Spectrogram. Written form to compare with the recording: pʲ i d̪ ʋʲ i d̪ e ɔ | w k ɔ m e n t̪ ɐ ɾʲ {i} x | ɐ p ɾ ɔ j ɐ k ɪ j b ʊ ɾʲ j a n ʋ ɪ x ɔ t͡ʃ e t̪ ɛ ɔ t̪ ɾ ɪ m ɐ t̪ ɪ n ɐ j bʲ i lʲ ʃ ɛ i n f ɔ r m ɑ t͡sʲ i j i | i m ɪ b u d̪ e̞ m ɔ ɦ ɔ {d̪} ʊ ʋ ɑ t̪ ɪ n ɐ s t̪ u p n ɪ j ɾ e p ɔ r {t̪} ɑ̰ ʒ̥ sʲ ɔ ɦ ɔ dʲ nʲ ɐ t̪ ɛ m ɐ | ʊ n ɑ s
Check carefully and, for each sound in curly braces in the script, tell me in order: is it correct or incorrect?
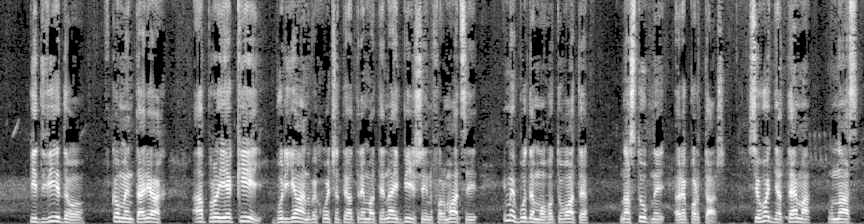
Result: incorrect: a, incorrect: t̪, correct

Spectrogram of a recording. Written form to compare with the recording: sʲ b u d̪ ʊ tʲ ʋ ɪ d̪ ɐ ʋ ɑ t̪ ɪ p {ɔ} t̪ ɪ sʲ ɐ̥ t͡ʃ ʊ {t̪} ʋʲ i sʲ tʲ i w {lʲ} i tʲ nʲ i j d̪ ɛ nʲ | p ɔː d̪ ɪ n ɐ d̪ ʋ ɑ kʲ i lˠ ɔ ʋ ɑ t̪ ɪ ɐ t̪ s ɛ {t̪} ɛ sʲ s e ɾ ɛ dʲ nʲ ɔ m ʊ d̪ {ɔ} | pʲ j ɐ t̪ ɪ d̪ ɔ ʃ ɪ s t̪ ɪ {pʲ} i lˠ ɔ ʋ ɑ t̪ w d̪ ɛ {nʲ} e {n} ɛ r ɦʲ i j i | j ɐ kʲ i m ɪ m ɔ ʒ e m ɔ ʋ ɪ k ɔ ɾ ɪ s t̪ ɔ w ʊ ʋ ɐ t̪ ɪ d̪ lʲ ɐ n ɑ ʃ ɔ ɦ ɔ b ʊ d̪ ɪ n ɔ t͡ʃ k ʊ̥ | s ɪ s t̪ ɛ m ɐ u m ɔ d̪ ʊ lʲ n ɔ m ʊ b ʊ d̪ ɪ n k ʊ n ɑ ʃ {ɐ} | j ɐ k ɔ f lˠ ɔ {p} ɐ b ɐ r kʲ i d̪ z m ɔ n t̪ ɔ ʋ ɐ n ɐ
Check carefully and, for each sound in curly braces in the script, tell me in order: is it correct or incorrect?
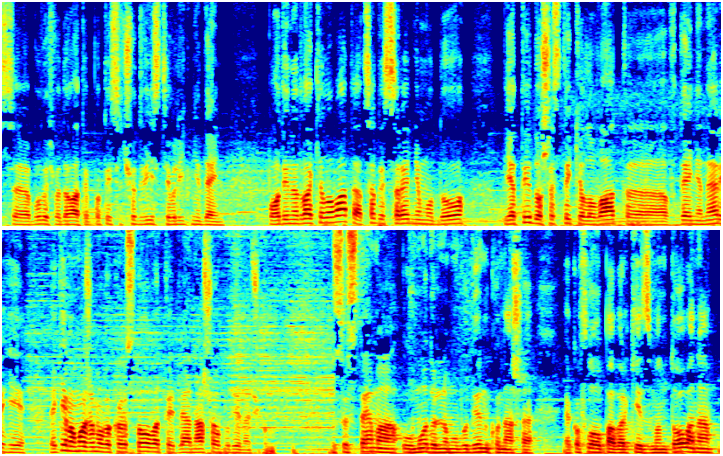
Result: correct, incorrect: d̪, correct, incorrect: d̪, correct, incorrect: kʲ, correct, correct, correct, correct

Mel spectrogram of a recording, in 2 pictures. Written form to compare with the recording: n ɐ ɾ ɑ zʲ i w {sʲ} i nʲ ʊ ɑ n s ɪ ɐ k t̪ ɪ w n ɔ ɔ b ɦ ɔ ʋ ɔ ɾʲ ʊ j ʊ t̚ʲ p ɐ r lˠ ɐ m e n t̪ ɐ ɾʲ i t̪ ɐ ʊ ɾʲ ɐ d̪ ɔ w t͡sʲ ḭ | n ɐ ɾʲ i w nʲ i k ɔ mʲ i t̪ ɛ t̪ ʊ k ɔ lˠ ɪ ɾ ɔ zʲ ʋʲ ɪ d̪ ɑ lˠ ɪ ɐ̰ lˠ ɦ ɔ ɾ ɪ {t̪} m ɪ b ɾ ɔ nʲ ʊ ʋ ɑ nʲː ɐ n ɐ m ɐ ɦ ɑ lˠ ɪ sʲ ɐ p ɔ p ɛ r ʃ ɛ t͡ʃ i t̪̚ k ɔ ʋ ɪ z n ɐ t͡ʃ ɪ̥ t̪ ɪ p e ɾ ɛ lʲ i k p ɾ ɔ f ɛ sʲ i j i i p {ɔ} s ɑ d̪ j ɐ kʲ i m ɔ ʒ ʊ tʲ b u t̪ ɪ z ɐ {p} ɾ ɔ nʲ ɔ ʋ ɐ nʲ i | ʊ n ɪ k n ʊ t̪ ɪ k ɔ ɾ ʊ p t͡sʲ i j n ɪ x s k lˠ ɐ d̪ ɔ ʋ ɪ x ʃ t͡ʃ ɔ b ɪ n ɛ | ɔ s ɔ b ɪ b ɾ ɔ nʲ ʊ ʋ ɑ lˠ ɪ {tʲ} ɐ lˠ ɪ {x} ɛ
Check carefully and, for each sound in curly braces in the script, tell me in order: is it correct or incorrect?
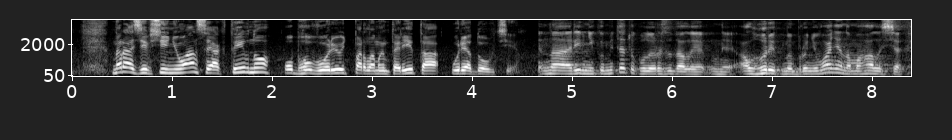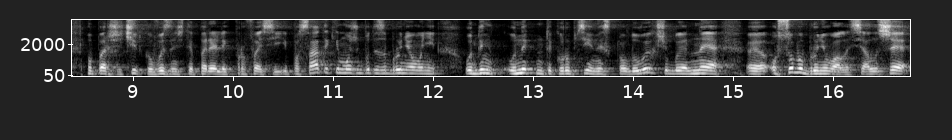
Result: correct, correct, correct, incorrect: b, incorrect: sʲ, incorrect: ʃ

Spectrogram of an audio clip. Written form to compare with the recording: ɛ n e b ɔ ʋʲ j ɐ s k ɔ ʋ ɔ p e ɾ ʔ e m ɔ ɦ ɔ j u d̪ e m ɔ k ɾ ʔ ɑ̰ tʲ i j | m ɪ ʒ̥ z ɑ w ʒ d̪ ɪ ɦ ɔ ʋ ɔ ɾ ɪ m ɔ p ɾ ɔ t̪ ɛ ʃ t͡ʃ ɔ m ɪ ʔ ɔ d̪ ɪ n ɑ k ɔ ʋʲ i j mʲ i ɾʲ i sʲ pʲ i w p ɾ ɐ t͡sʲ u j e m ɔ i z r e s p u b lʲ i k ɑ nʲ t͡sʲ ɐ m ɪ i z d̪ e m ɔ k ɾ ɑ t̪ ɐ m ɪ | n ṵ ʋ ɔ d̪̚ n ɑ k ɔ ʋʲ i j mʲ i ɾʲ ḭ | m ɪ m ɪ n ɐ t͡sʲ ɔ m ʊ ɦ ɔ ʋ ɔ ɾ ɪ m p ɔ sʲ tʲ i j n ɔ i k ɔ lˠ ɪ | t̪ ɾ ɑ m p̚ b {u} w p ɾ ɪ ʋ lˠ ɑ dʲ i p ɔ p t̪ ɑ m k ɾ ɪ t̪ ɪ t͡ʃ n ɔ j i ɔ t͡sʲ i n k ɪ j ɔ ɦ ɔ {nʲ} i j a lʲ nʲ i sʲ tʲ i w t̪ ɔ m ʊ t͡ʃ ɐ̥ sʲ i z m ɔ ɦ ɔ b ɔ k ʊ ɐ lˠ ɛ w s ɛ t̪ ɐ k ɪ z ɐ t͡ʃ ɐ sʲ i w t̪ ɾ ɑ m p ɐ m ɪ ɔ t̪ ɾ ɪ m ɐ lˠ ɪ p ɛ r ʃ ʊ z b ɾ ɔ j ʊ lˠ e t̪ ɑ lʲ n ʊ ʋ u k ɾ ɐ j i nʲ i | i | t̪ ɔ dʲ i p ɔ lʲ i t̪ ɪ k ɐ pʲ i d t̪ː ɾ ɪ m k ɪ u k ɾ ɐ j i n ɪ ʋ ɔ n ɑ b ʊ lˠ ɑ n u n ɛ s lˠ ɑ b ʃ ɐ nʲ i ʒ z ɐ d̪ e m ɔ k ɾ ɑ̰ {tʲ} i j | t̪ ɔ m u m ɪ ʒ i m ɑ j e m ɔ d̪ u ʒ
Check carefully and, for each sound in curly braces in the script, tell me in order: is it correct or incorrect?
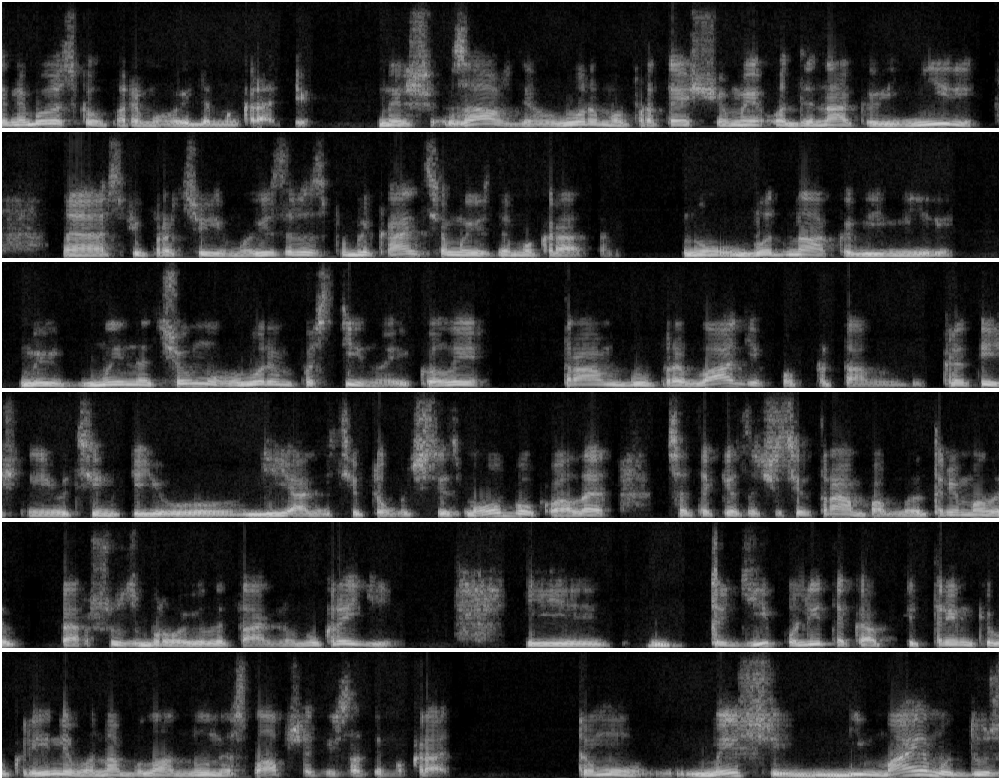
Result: correct, incorrect: dʲ, correct

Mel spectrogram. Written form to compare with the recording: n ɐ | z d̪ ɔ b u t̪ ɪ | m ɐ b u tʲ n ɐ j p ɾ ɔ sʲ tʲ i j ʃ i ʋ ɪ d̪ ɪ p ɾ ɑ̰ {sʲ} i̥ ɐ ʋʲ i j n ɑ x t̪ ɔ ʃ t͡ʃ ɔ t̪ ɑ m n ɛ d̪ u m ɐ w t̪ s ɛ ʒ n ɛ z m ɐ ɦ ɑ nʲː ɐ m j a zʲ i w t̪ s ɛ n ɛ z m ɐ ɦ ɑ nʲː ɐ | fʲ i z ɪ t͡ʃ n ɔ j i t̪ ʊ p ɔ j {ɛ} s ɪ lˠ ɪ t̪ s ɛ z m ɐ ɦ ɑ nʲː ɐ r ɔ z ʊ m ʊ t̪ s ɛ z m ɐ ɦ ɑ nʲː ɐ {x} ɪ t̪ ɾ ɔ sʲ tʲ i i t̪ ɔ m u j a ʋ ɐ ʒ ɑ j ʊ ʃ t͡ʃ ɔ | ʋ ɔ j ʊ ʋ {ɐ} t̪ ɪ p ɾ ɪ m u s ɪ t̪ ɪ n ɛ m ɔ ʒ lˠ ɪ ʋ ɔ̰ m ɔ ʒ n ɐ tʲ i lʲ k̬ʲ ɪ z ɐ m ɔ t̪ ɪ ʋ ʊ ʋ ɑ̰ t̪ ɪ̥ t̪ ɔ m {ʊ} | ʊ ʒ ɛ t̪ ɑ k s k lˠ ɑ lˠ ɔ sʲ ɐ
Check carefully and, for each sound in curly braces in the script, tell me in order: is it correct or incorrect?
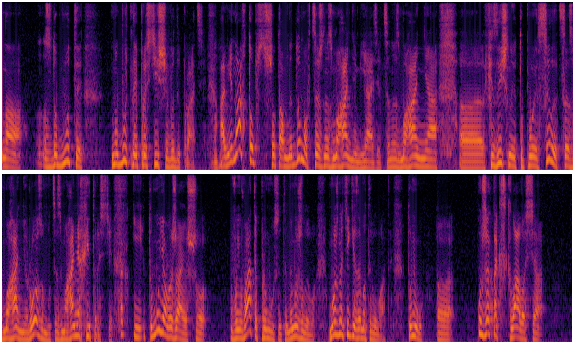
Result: incorrect: t͡sʲ, incorrect: i, correct, incorrect: ɑ, incorrect: u

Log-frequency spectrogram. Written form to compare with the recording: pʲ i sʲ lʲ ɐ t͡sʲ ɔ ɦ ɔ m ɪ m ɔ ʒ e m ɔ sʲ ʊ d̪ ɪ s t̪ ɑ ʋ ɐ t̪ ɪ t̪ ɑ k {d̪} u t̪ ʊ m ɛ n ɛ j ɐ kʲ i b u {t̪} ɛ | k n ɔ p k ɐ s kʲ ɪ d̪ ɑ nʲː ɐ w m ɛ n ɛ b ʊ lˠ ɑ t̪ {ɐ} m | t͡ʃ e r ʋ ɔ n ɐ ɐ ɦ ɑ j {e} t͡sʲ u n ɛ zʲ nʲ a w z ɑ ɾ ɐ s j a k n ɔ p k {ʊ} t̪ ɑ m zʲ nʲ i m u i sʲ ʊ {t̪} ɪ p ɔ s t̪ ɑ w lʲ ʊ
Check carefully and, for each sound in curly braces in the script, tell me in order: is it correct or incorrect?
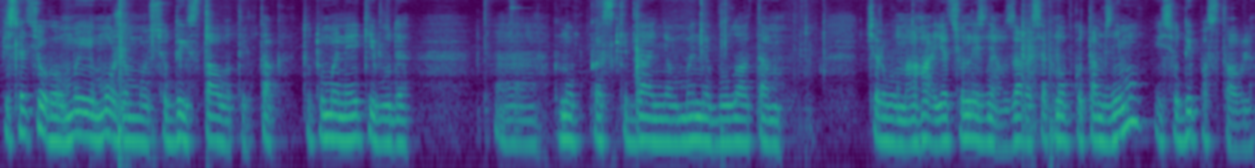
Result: incorrect: t̪, incorrect: d̪, incorrect: ɑ, incorrect: a, correct, incorrect: d̪

